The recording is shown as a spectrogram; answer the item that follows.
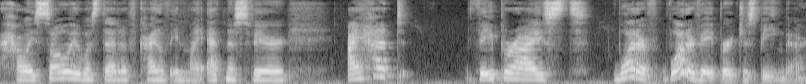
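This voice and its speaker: A woman speaks fairly slowly with a Dutch accent. Her medium-pitched voice has lively intonation. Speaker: spiritual vlogger. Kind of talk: personal reflective monologue. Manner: hesitant, with fillers.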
